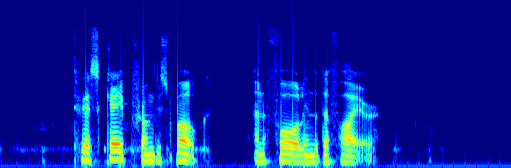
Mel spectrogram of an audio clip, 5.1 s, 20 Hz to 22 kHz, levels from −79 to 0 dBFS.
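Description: Periodic USB or driver dropouts run from 0.16 s to 4.99 s. Something on the system stalls the USB bus or audio driver every 0.115 s, and each stall skips roughly 10 ms of the speech outright rather than filling it with silence. The result is some forty evenly spaced ticks, close to nine per second, each a small jump where a sliver of sound vanishes. They are audible only while the speech is sounding.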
